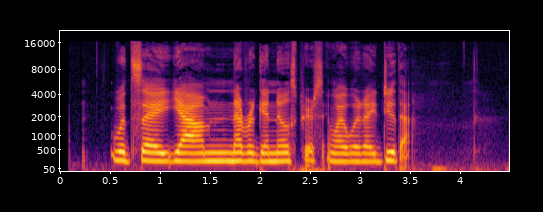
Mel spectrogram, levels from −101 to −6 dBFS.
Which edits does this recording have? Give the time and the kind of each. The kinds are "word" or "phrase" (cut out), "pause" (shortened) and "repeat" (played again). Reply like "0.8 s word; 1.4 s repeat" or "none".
2.0 s word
